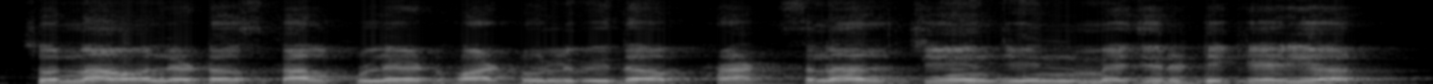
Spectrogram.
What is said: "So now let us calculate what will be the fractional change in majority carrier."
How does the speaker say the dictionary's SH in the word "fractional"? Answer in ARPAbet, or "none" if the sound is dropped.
S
